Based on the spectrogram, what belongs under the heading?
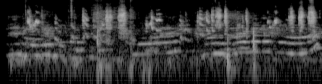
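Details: Budgerigars chirping and warbling, with short bright chirps mixed with lower, steadier warbled notes in a busy, continuous chatter.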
